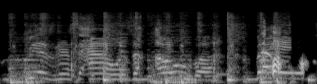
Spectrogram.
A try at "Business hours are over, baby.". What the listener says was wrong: And I love one more time on the pronunciation of over. There's no R here.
